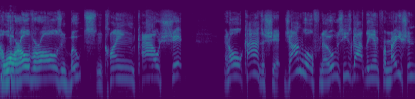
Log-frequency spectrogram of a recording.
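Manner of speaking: put-on Georgia accent. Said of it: "growing up as a child in Georgia".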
